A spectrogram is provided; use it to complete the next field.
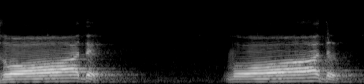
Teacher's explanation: ضاد بہت ہی زیادہ موٹی آواز اور نرم، اور یہ ہمیشہ ٹھہراؤ اور جماؤ سے نکلتی ہے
